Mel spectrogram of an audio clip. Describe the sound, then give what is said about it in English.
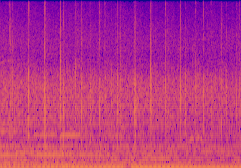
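A church audience applauding together in praise of God during a service, a steady dense wash of many hands clapping at once that carries on throughout at a strong, even level, with a low hum underneath. “Let's applaud our great King, shall we, together.”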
